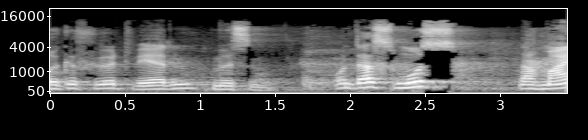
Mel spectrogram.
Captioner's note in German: Beifall vereinzelt CDU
